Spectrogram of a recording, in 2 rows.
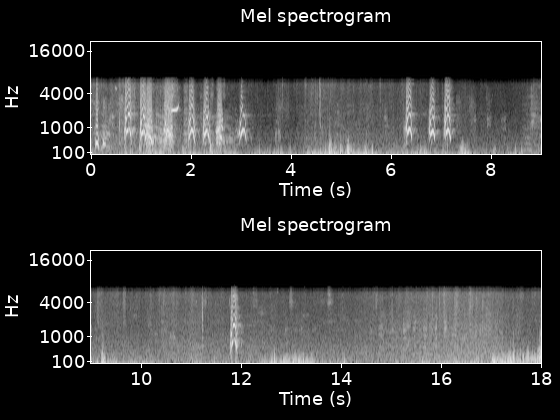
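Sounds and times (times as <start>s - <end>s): dog barking: 0.7s - 3.2s, 6.3s - 7.3s, 11.8s - 12.1s.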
